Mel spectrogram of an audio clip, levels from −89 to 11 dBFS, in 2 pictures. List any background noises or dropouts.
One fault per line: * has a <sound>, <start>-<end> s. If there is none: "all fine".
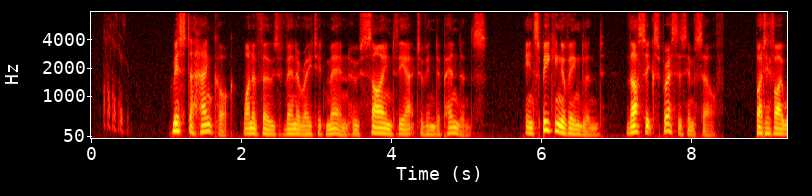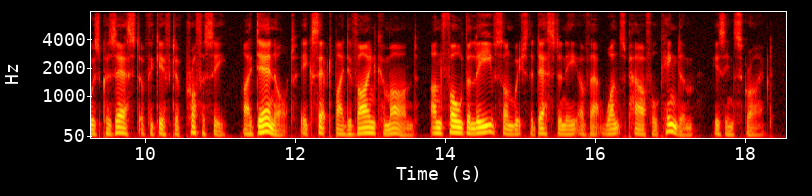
* has a chirp, 0.2-0.6 s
